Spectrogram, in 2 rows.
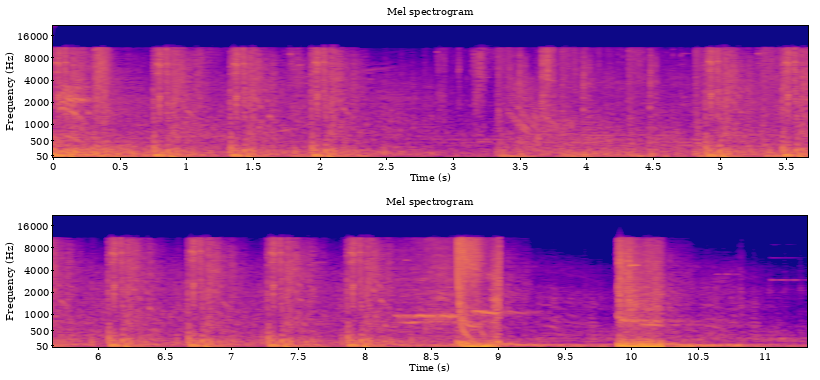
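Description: Shotgun blasts ring out in the Mass Effect 3 video game, loud sharp reports fired in rapid, uneven bursts amid a busy firefight, with voices faintly beneath the gunfire.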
